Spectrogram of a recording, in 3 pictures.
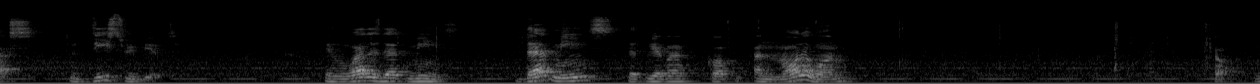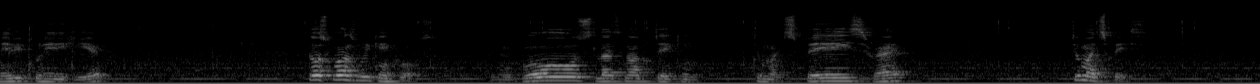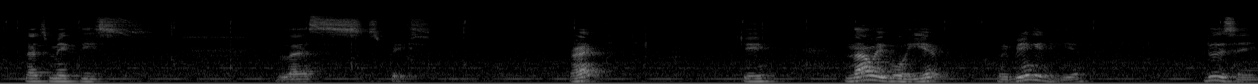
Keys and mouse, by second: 3.7 middle click, 5.3 middle click, 7.4 click, 8.3 click, 11.3 middle click, 12.8 shift+d, 19.2 click, 21.3 middle click, 22.8 click, 25.5 click, 26.0-27.1 drag, 27.6 click, 28.8 click, 30.0-31.1 drag, 31.3 middle click, 32.8 click, 33.8 click, 35.0-36.3 drag, 37.6 click.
